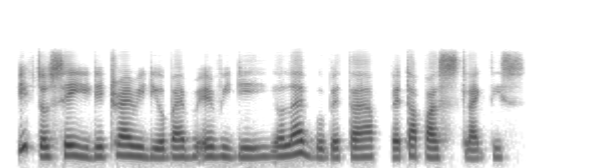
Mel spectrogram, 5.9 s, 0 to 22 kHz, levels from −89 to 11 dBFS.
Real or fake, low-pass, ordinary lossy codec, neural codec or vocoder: fake; none; none; codec, 16 kHz, 0.3 kbps, FocalCodec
